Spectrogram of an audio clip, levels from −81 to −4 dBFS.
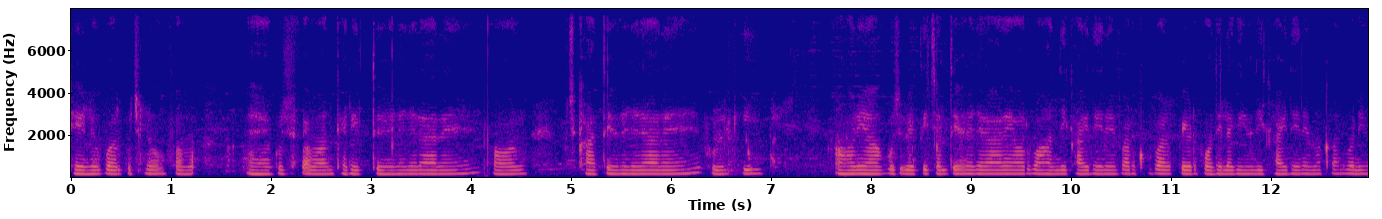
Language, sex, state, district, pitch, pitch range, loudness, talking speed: Hindi, female, West Bengal, Jhargram, 175 Hz, 175-180 Hz, -40 LUFS, 245 wpm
